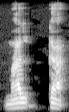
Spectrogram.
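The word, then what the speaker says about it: מַלְכָּה: Aquí leemos malc, ¿no? Aquí tenemos la separación de la sílaba, malca. Este caso, el cheva es silencioso.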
